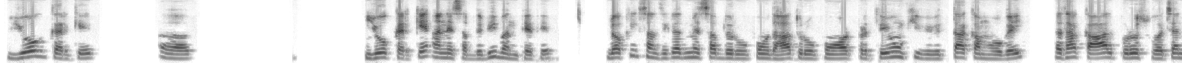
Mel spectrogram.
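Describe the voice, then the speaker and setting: A tutor gives an exam-prep lecture at a mid pitch, reading notes aloud and then breaking them down. The delivery stays steady and explanatory, listing terms one after another with a habitual "okay" between points. The recording sounds dull and lo-fi.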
